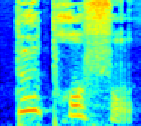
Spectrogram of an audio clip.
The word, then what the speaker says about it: peu profond: Peu profond, final D not pronounced, peu profond.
